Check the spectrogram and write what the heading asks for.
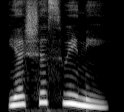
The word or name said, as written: ಯಶಸ್ವಿನಿ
